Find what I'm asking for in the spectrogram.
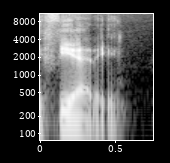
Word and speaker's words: Fieri: It's almost like with a D, Fieri.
